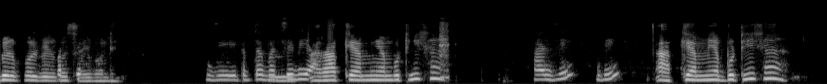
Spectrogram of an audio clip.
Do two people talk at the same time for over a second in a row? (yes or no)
no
